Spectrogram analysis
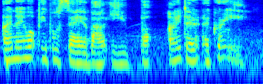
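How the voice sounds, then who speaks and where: An actress playing an earnest, hopeful alien archaeologist in a video game. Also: female voice, quick pace, close to an everyday voice. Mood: sincere, persuasive. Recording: clear background noise, low rumble.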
